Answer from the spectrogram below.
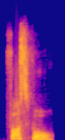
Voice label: "phosphor", Indian; Dictionary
